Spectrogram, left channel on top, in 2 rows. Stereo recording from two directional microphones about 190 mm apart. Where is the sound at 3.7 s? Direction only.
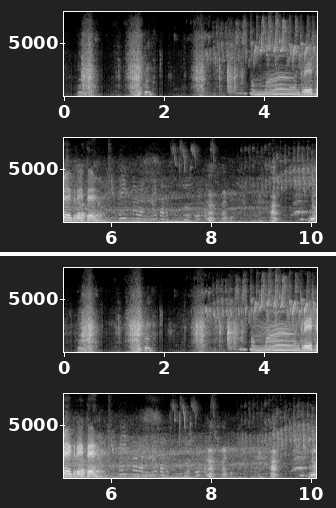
5° left (ahead or behind).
